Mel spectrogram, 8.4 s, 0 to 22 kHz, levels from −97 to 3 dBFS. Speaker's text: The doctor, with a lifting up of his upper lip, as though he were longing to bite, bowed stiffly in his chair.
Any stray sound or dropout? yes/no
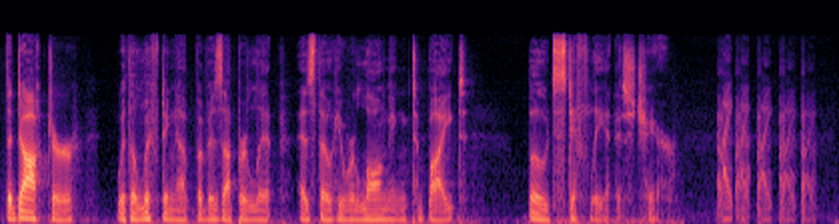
yes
